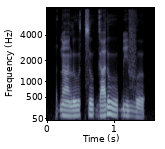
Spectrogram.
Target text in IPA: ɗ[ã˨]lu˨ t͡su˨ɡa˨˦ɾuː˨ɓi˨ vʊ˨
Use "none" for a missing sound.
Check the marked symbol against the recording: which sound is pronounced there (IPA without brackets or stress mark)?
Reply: ã˨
